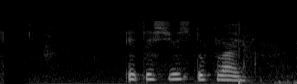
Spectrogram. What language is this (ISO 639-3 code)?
sun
